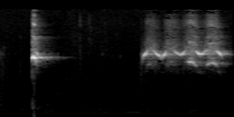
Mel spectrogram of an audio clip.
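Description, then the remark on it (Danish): A sharp click, then after a brief pause an emergency whistle is blown in a short, warbling, trilling blast lasting about a second. It is moderately loud, with no talking. “skal jeg nok lade være med at fløjte alt for højt i den, så min øh, nabo ikke kommer, kommer rendende.”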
